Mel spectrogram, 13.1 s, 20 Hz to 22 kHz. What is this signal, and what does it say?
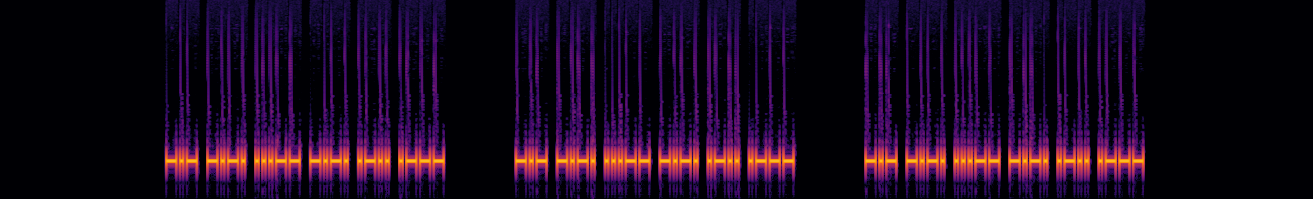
Morse code, heard as a keyed tone, about 34 wpm, 700 Hz. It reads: KC3CLJ KC3CLJ KC3CLJ
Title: USA Call Signs - 6 Characters - Repeated 3x - 35wpm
